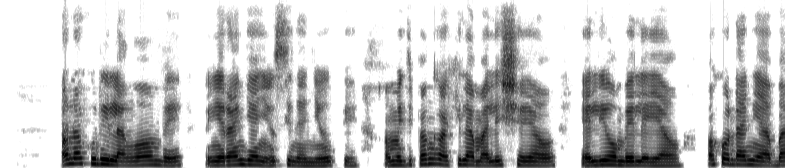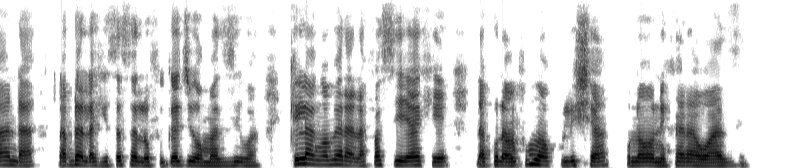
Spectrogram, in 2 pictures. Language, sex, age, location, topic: Swahili, female, 18-24, Nairobi, agriculture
